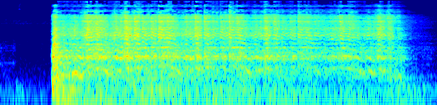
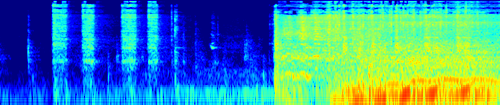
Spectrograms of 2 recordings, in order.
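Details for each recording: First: Blue dually truck, battery hooked up and key cranked to test the fuel pump: starter turns the engine steadily for a few seconds with little fuel and only a burp, no start; starter solenoid then stuck engaged, so fuel pump replacement is planned. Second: Blue dually truck with carburetor, after fuel pump replacement and a stuck starter solenoid: four quick cranking bursts, a pause, then it catches and settles to a fairly steady idle with a slightly uneven beat; leaks at carburetor bolts: engine starts and runs.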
